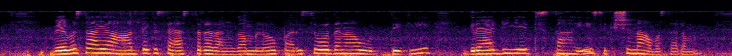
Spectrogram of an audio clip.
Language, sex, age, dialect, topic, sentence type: Telugu, female, 31-35, Central/Coastal, banking, statement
